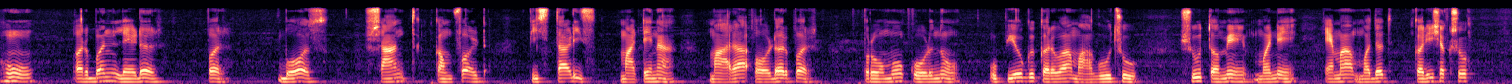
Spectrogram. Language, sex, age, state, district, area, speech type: Gujarati, male, 18-30, Gujarat, Ahmedabad, urban, read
